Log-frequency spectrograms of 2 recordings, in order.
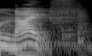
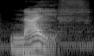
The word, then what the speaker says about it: knife: But silent K is easy. For example, knife. Knife. My knife. No.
